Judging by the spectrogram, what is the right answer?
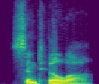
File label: "scintilla", American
